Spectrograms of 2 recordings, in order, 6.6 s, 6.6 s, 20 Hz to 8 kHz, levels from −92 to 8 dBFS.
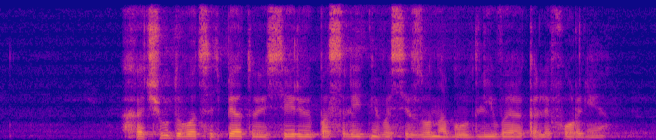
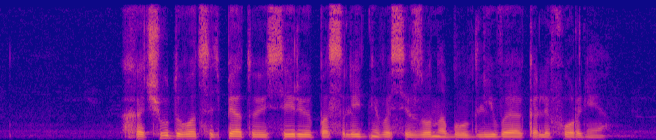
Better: second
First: room echo; dies away in 1.3 s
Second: none

